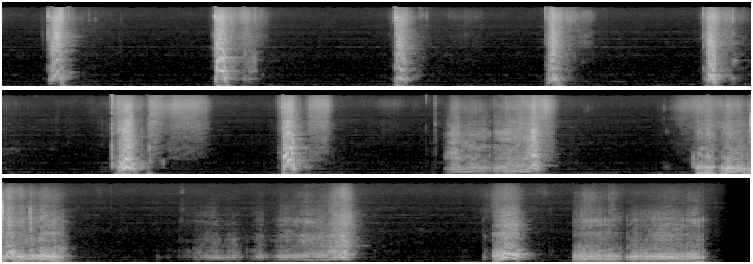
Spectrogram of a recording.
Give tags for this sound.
bag clothing purse zipper

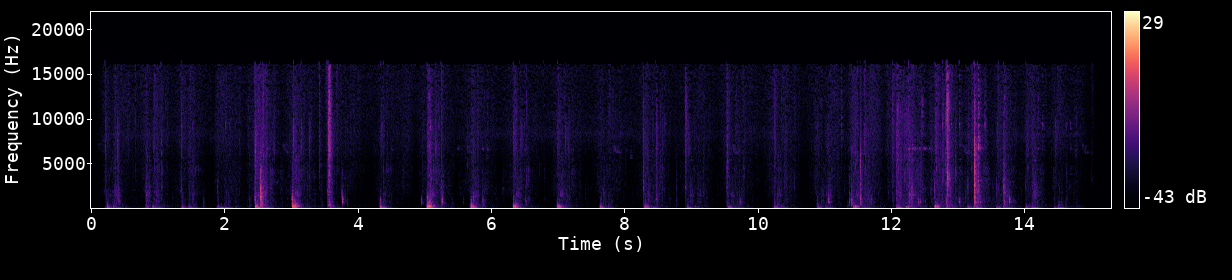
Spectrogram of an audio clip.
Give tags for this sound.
extreme floor footsteps ground heavy machine

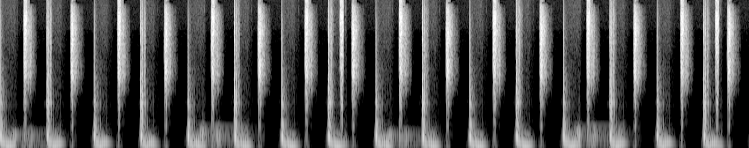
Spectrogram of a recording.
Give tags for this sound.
deep loop tech

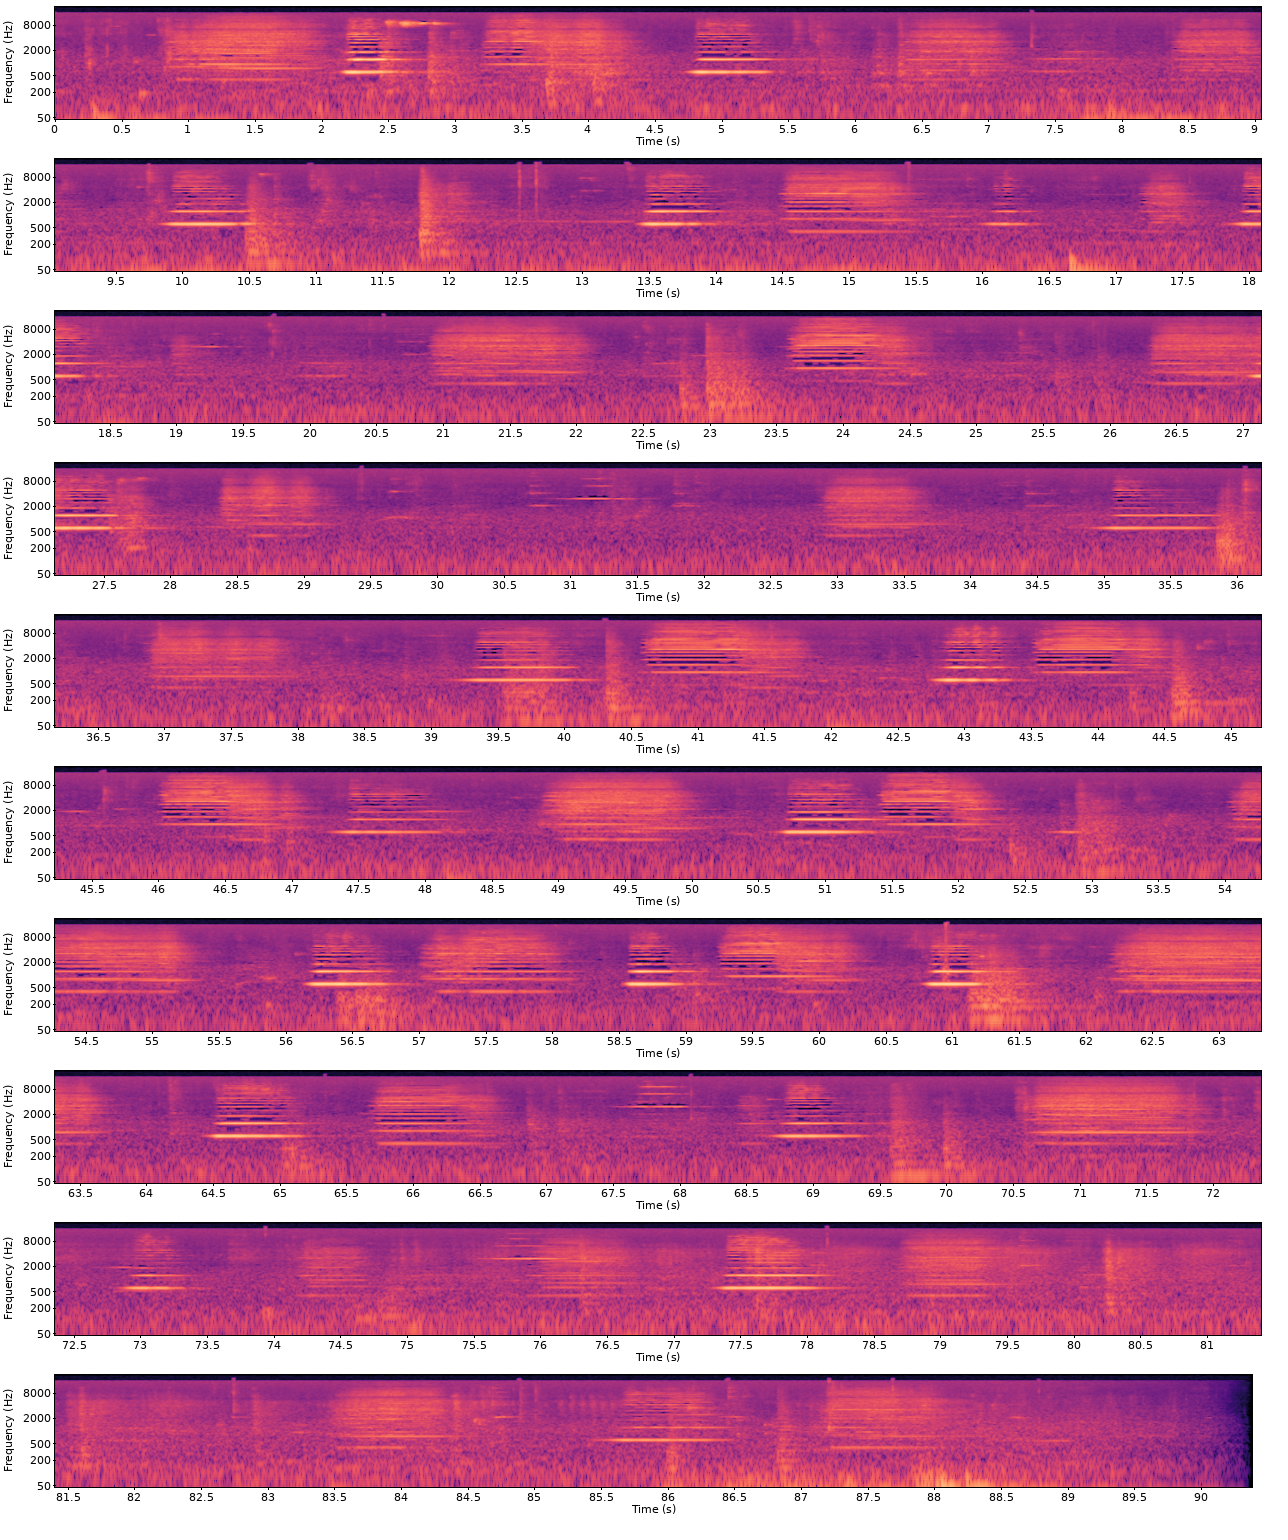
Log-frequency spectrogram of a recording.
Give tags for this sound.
rope field-recording stress close-up boat ship noise grindings metal creacking marina harbour water

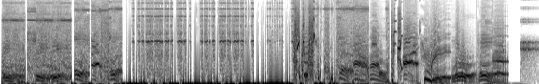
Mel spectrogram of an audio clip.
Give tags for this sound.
bending glitch

